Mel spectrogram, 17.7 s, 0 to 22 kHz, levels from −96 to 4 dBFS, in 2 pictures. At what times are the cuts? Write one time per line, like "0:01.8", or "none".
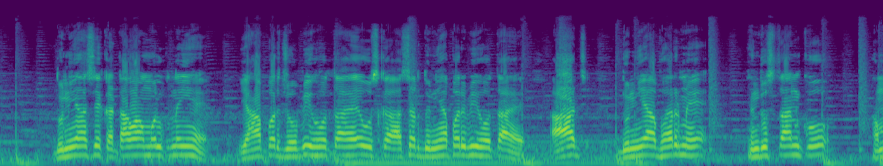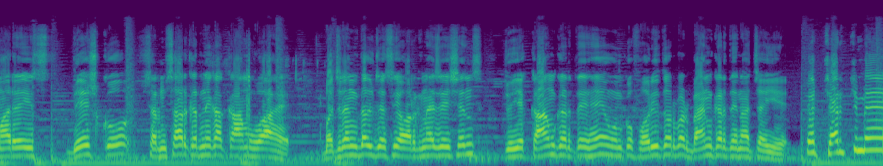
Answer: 0:11.9
0:16.7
